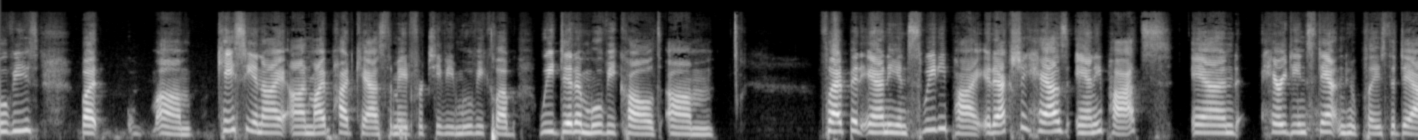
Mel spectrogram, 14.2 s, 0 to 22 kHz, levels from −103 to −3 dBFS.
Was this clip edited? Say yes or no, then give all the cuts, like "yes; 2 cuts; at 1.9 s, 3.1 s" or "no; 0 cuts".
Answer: no; 0 cuts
